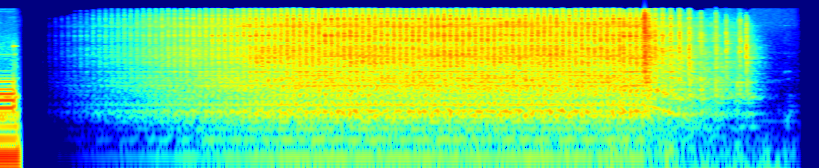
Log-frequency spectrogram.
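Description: The song cuts off almost at once. After a moment of silence, a rapid buzzing electronic noise effect fades in, holds steady with one sharp hit about five seconds in, then fades away: a production-company logo sting with a glitch-static sound.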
